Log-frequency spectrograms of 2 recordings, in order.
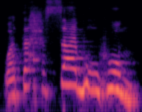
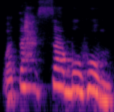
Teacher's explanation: Pada mim sukun tak ada sifat hamas ya. Mim sukun bacaannya izhar. Izhar maksudnya zahir. Zahir maksudnya jelas. Jelas, pendek, tidak berdengung. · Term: izharus syafawi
